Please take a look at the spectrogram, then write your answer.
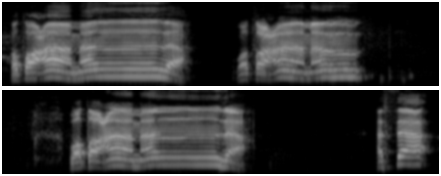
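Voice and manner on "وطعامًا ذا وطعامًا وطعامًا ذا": وطعاما ذا slow, the tanween drawn into a nasal hum; ikhfa of tanween. Shown as a demonstration. Tajweed teacher gives a tanween example, long humming ikhfa in وطعاما ذا. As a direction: hold the hidden n between وطعاما and ذا. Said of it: "مع التنوين".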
